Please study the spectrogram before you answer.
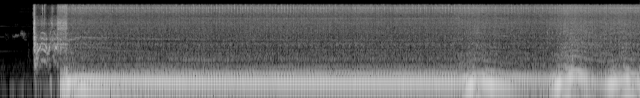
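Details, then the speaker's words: Kia Rio that overheated a month after an overhaul, with oil in the coolant, after repair with new radiator cap: engine catches and settles into a smooth, even idle with light blips, no coolant bubbling; normal. "So ayos mga boss. So walang bulwak yung tubig."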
